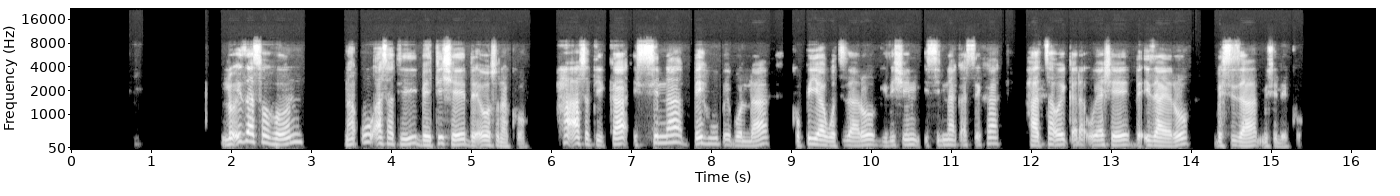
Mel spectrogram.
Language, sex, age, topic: Gamo, male, 18-24, government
